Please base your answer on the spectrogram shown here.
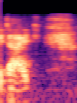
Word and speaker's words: Dyck: to look at is dr dick or dyck is how it's spelled you say dyke um but he's out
